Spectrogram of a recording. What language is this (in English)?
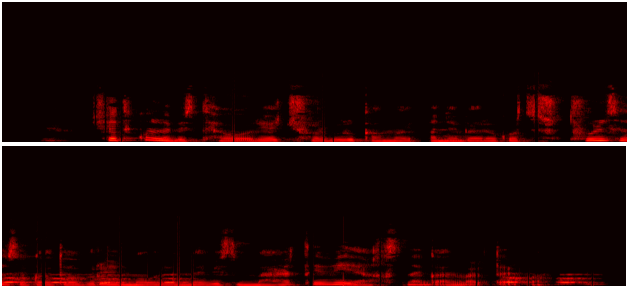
Georgian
